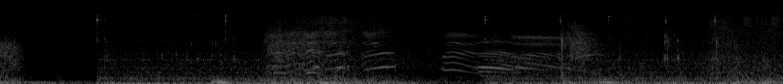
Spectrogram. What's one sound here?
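Game fighting sound effects clash and whoosh.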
